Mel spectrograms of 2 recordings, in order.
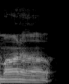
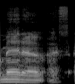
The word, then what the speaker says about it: Mana: Secret of Mana or Mana, people pronounce it both.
